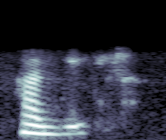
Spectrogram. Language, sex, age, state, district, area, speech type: Punjabi, female, 18-30, Punjab, Mohali, rural, conversation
